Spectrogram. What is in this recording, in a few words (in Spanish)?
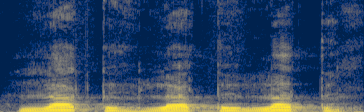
"bote, lata", Mixe, hombre; Moderno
